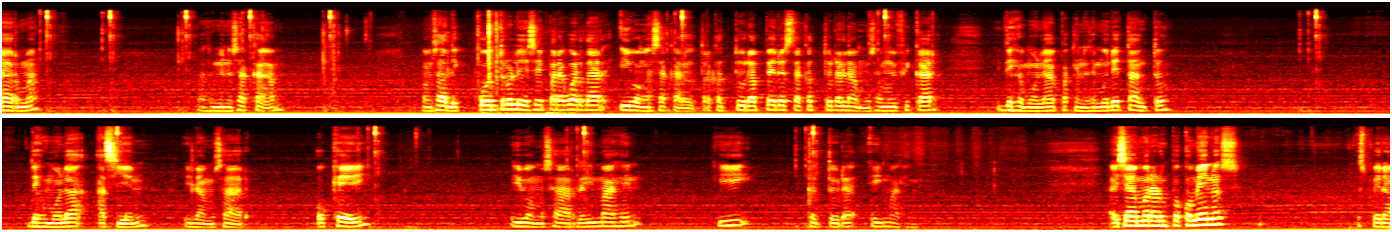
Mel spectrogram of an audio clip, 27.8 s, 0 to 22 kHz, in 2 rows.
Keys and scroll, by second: 4.8 ctrl+s.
